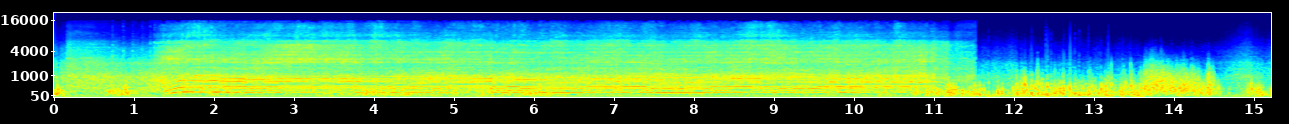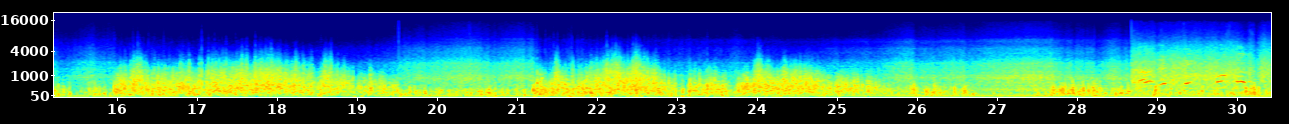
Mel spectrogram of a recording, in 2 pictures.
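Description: A chainsaw revved up about a second in and held at high, steady speed for about ten seconds, stopping abruptly; after that, gusty storm wind rushing in irregular swells.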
